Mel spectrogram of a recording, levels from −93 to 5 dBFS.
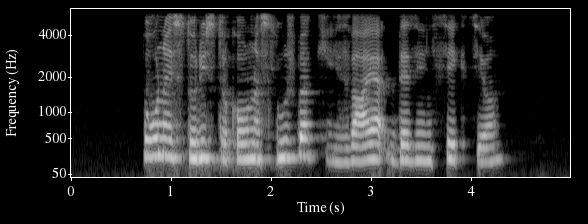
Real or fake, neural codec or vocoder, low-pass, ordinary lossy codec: real; none; 5.4 kHz; none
